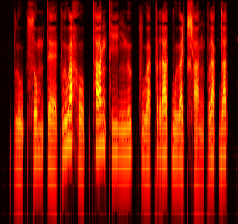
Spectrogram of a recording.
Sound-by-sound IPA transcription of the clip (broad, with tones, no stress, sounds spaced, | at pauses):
p l u˨˩ ʔ s o˧ m t ɛː˨˩ k l u˥˩ a̯ h oː˨˩ p̚ tʰ a˥˩ ŋ tʰ iː˧ ŋ n ɯː˥˩ k̚ f u˧ a̯ k r a˥˩ t̚ w ɯ˧ a̯ t͡ɕʰ a˨˩ ŋ k l a˥˩ k̚ d a˥˩ t̚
